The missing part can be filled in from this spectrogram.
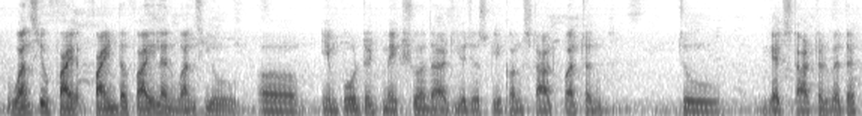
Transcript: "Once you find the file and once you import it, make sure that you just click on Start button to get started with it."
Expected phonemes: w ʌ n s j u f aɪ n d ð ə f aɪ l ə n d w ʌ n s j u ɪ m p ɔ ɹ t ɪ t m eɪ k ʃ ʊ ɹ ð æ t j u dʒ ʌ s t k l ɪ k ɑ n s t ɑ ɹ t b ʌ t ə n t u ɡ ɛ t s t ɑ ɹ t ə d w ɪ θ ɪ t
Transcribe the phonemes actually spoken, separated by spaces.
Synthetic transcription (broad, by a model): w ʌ n s j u f aɪ n d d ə f aɪ l ə n d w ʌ n s j u ɪ m p ɔ ɹ t ɪ t m eɪ k ʃ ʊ ɹ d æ t j u dʒ ʌ s t k l ɪ k ɑ n s t ɑ ɹ t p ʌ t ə n t u ɡ ɛ t s t ɑ ɹ t ə d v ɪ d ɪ t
